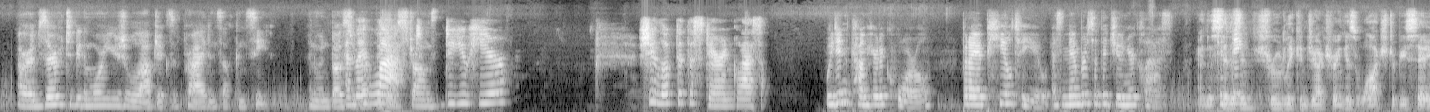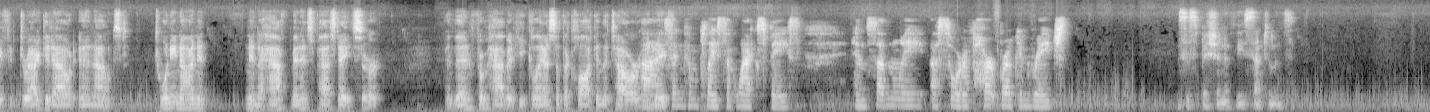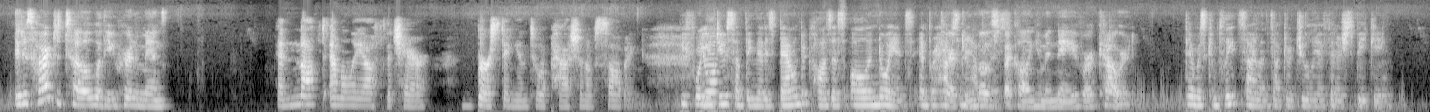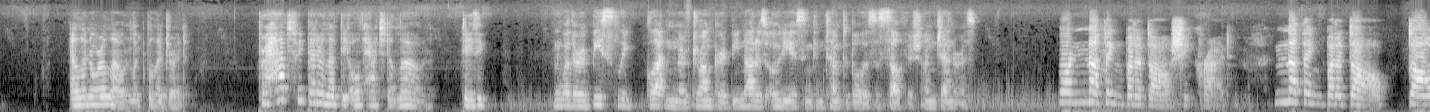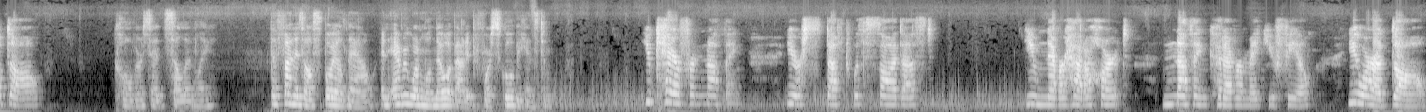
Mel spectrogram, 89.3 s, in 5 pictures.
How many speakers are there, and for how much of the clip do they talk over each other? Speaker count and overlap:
4, about 4%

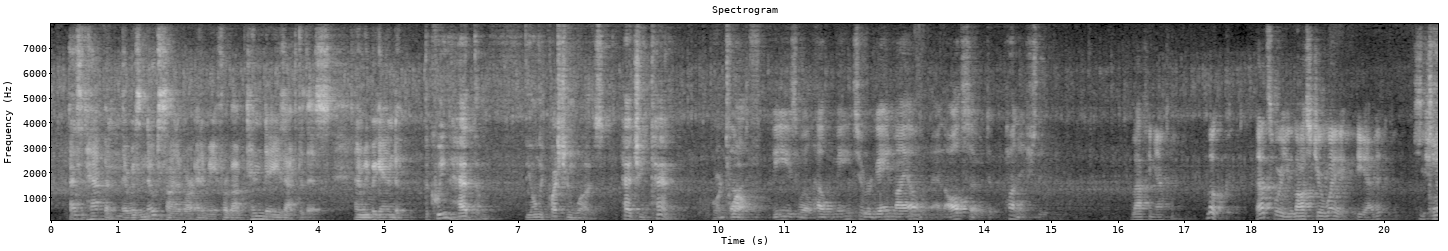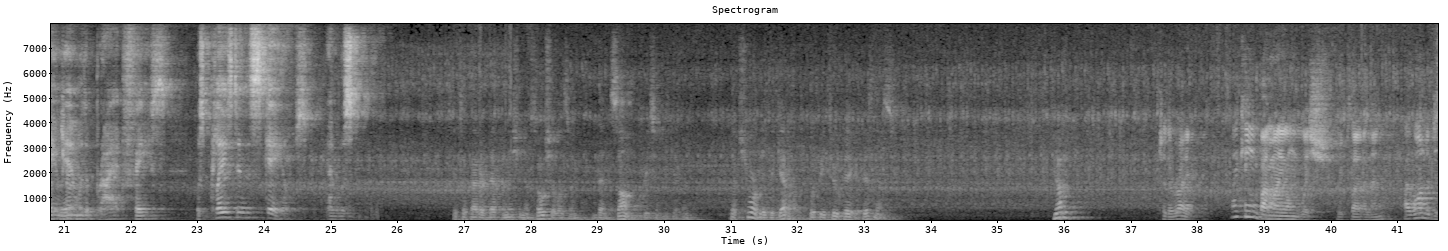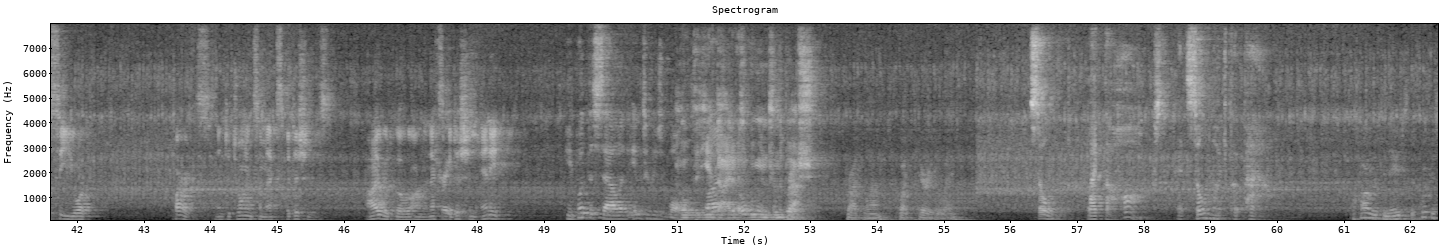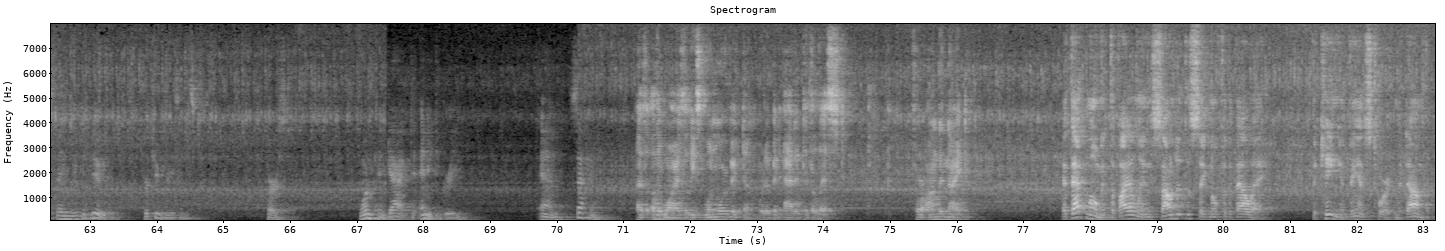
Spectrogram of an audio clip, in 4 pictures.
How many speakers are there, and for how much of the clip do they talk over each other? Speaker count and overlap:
6, about 6%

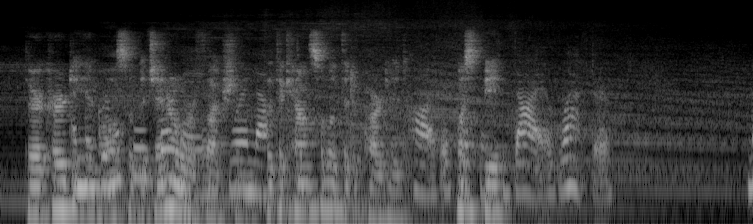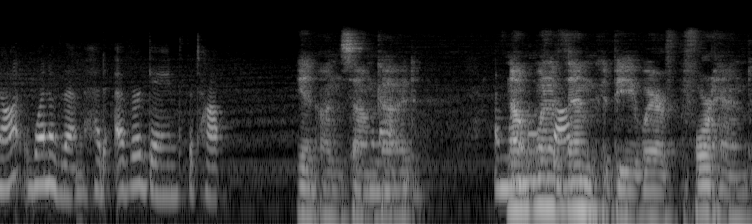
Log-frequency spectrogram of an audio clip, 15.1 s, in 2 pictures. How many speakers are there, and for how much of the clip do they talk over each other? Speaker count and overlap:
2, about 38%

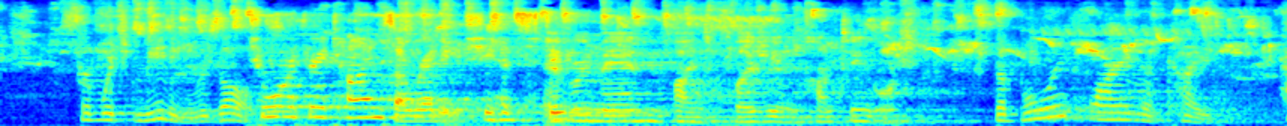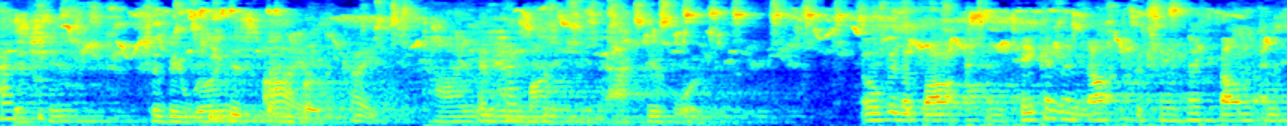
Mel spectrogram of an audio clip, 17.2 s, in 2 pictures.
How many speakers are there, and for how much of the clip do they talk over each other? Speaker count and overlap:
3, about 18%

